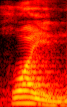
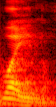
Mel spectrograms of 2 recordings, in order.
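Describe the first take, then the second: First: "whine" with a breath h before the w; shown pronunciation. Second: "whine" with a bare w, like wine; wrong pronunciation. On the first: Teacher naming the mosquito's sound, "whine" pronounced hw-ain. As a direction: say "whine" as hwain. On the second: Teacher warning against a mistake, "whine" pronounced like wine. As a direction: say "whine" as wain, dropping the h. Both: Shown as a demonstration. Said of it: "not whine".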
